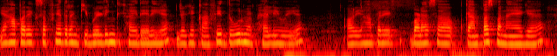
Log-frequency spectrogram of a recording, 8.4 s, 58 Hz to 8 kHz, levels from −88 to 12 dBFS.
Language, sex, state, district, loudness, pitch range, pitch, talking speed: Hindi, female, Bihar, Muzaffarpur, -38 LUFS, 180-200 Hz, 190 Hz, 195 wpm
